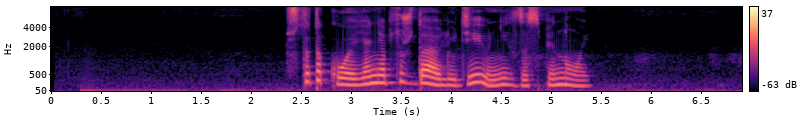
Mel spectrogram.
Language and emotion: Russian, angry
